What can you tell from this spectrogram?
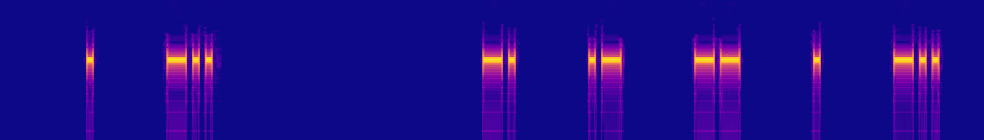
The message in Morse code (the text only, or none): ED NAMED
